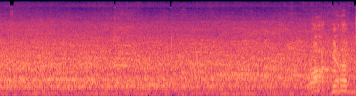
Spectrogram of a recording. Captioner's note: crowd exclaiming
